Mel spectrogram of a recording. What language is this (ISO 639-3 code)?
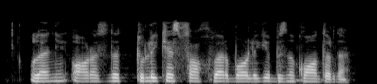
uzb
